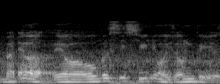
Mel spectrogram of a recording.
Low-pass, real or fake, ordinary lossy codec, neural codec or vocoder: none; fake; none; codec, 16 kHz, 16 kbps, FunCodec, trained on LibriTTS, 50 frames a second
